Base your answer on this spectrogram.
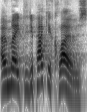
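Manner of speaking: put-on Australian accent. Doing accents, built around the word clothes: australian accent. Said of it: "So my word for my Australian accent is clothes".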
